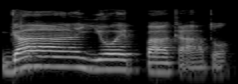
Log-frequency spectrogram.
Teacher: It's a separate syllable, and the I is called I consonantica because it serves as a consonant between two vowels. Therefore, there are only three vowels here, the A, O, and E, because the I is a consonant.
